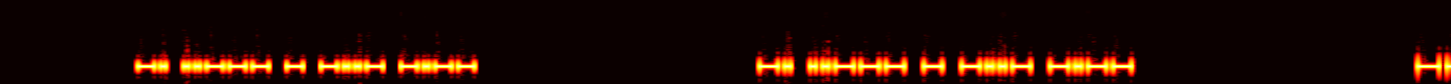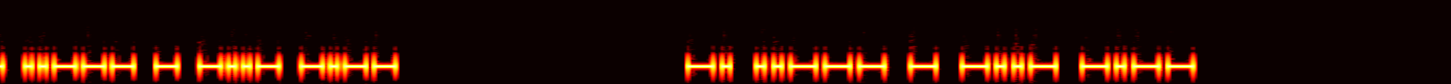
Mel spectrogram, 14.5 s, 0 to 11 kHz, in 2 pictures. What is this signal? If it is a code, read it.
Morse code, heard as a keyed tone, about 34 wpm, 700 Hz. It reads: N2TXY N2TXY N2TXY N2TXY
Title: Speed Racing - USA 1x3 Call Signs 28wpm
